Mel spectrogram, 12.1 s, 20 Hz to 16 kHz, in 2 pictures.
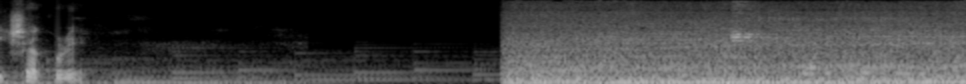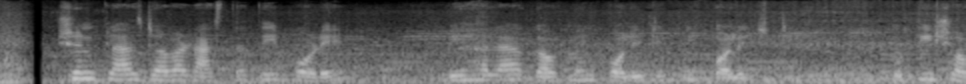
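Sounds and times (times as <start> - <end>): road noise: 3.1 - 12.0
truck and scooters passing: 3.2 - 12.0.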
